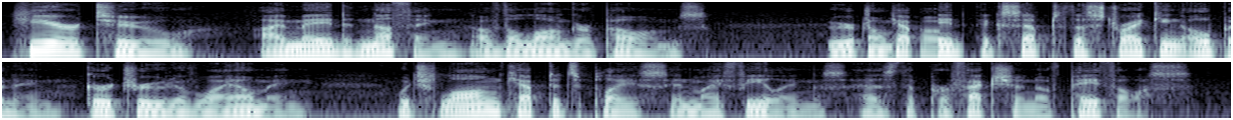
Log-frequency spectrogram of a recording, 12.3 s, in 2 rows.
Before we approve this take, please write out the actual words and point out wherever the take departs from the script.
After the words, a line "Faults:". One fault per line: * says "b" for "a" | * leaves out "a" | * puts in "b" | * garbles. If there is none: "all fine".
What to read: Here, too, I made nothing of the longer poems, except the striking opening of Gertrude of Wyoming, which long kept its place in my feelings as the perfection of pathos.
Here, too, I made nothing of the longer poems, [garbled] except the striking opening Gertrude of Wyoming, which long kept its place in my feelings as the perfection of pathos.
Faults:
* garbles
* leaves out "of"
